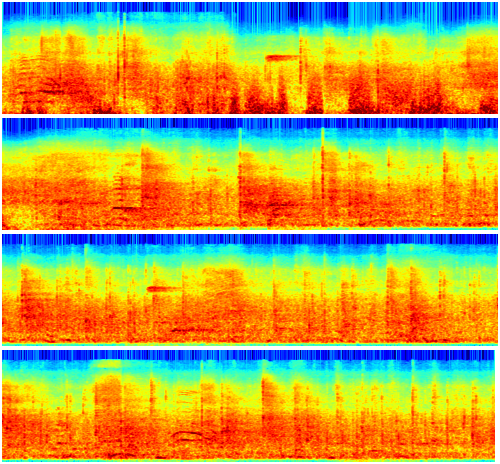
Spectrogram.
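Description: Skate blades scrape and carve across ice.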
